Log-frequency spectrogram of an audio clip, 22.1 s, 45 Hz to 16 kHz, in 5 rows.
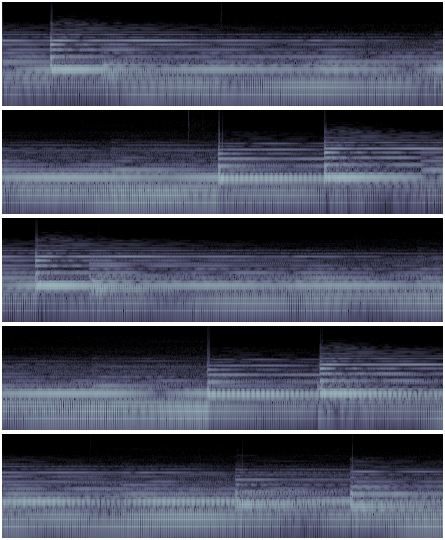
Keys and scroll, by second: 4.0-5.0 typing, 6.8-7.6 typing, 10.1 a, 10.1 x, 10.7 z, 14.1 a, 21.9 x.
